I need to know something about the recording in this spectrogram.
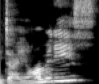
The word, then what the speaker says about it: Diomedes: There's two different ways of pronouncing it, but I say Diomedes.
